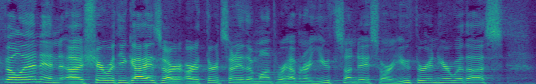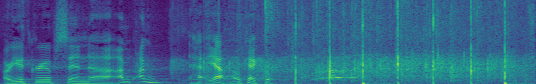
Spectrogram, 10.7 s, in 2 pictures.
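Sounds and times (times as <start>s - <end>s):
speech: 0.0s - 8.4s
church congregation clapping for the youth group at a Youth Sunday service: 7.0s - 10.7s.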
